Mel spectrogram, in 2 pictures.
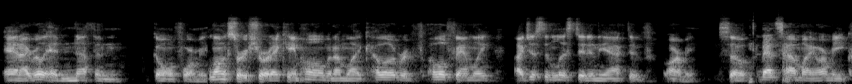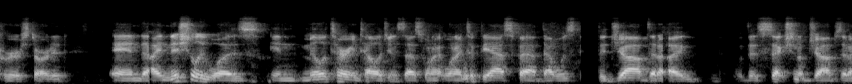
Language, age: English, 40-59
